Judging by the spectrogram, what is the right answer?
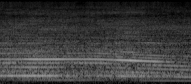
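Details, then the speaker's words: DeWalt framing nailer (BOLTR), flywheel motor spinning freely: a smooth, steady high whir like a hairdryer, pitch easing down slightly; flywheel runs cleanly and normally. "Kind of sounds like a hairdryer though."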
